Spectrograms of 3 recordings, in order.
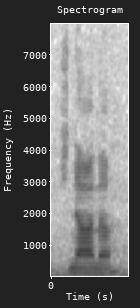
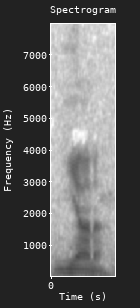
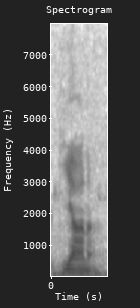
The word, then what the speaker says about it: Jnana: J and a and it looks like it would be pronounced G Nana but it's more like jnana or Gianna okay Gyana yoga it means yoga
